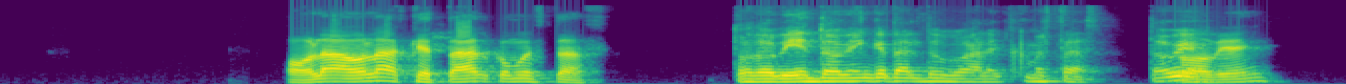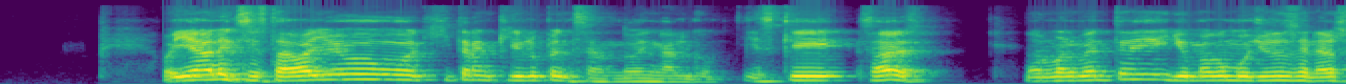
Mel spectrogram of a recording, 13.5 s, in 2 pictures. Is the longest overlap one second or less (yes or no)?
yes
